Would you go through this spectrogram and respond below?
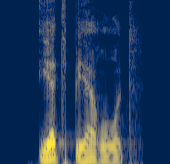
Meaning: strawberry-red (in colour)
- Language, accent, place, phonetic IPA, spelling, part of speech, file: German, Germany, Berlin, [ˈeːɐ̯tbeːɐ̯ˌʁoːt], erdbeerrot, adjective, De-erdbeerrot.ogg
